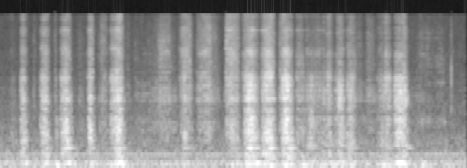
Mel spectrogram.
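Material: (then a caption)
Paper. A pencil makes dense, scratchy shading strokes on a large white paper sheet mounted on a board with solid backing, set on a wooden easel. A run of dry, bright, rasping strokes rises and falls in quick bursts over a faint low hum.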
